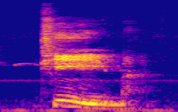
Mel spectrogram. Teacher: the T should leave a mark at the alveolar ridge. And if I've gotten this mixture right, then it should be a complete closure.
